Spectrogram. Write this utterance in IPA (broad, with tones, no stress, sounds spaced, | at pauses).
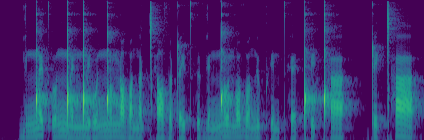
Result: ɡ e˨ ŋ͡ǃ ɛ˦ tʼ ɤ˨˦ ŋ͡ǃ ɛ˨ ŋ͡ǃ e˨ ɾ o˦ ə̯ ŋ͡ǃ ɤ˦ ŋ ɛ˨ ðˤ ɤ˨ n a˨ ǀʰ ɛ˨ ə̯ zˤ e˨ ʈ e˨˦ t̪ʰ ɘ˨ ɡ ɛ˨ ŋ͡ǃ ɤ˦˨ n o˦ ðˤ ʉ˨ n ʉ˦ pʰ e˨ n t̪ʰ ɛ˨˦ ǃʰ e˦ ǃʰ a˦ | ʈ e˨ ǀʰ a˦˨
